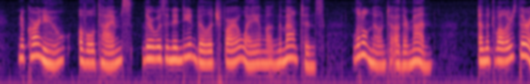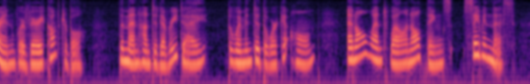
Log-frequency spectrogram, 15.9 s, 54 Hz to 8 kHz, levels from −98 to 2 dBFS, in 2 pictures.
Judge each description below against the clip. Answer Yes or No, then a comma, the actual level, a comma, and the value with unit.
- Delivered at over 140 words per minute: Yes, average, 185 wpm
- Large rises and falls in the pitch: No, average, 4.6 semitones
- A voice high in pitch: Yes, high, 205 Hz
